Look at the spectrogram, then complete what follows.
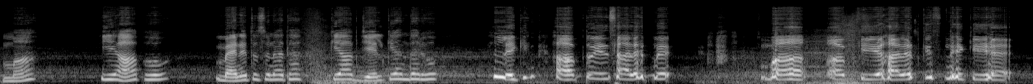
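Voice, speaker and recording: A man's voice: very high-pitched, slow, a little hiss or hum. A man playing an earnest, brave young villager in a cartoon horror story, speaking with urgent drama. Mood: shocked, distressed. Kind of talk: Hindi cartoon horror voice acting. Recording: background music under the voice.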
